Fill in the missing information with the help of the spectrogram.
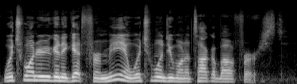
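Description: A man's voice: on the high side, no room sound. Dry-sounding man steering a podcast chat. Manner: brisk, steers the conversation with questions. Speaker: podcast co-host.

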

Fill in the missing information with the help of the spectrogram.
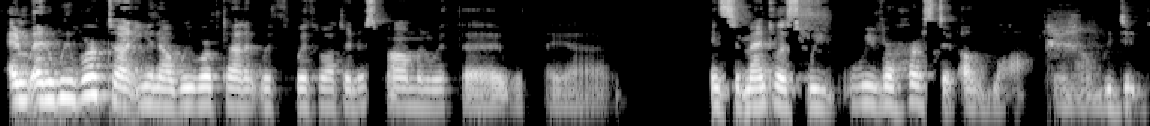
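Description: A woman's voice: on the low side, fairly even intonation, fairly quick, creaky, darkish tone. A woman who is a classical singer, speaking as a guest in a podcast interview and explaining her work in a thoughtful way with many fillers.

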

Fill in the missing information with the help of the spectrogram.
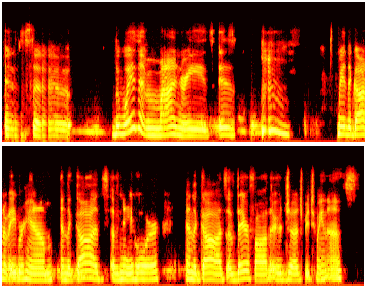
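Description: A woman's voice: fairly low pitch, slow, dry recording, muffled recording. A woman in casual Bible study talk, chatty and laughing often as she retells scripture. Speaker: study group member.

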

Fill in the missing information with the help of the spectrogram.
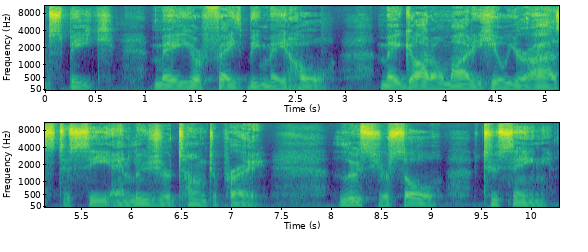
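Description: A man reads a devotional and prays in a solemn, measured way. His voice is very deep. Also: dark tone. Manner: solemn, measured, rhetorical questions. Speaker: co-host of a recovery devotional show. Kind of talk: reading devotional text and prayer.

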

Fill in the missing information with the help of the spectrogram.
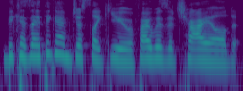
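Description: A woman co-hosting a casual movie podcast, chatty and animated, swearing now and then, with the hiccups. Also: a little high, brisk, smooth, no room sound, clean studio sound. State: has the hiccups. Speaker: podcast co-host.

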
